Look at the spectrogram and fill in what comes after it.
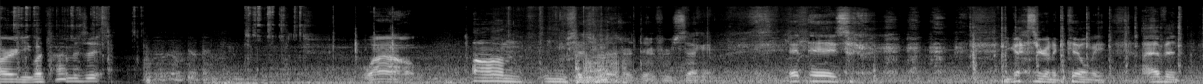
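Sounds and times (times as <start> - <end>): car engine starting and running: 0.9 - 12.0
keys jangling: 2.4 - 3.3.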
